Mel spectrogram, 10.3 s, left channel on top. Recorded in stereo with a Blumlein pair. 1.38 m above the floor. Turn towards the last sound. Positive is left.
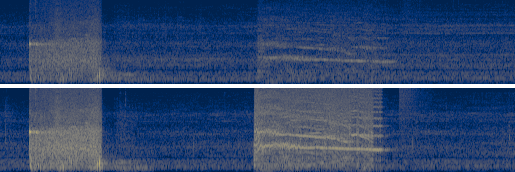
turn(degrees=-40)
